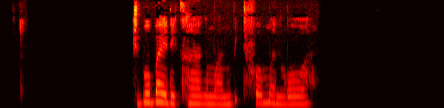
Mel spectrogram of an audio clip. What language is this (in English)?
Tupuri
